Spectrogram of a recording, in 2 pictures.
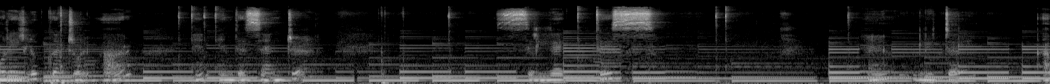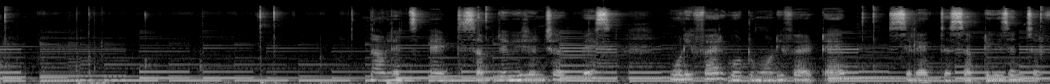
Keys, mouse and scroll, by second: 0.3 ctrl+r, 1.8 click, 3.6 1, 4.2-5.7 drag, 7.0 click, 8.2-10.4 drag, 11.2 alt+z, 11.7-12.3 middle drag, 12.9 Tab, 15.0 click, 18.9-20.7 drag.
